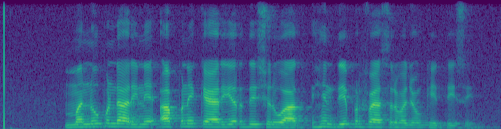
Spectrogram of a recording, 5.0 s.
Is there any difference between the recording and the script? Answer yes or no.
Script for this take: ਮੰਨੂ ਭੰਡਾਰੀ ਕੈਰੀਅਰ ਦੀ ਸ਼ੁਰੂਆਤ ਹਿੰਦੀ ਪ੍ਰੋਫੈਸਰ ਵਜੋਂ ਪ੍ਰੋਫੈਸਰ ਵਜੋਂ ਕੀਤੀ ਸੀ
yes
